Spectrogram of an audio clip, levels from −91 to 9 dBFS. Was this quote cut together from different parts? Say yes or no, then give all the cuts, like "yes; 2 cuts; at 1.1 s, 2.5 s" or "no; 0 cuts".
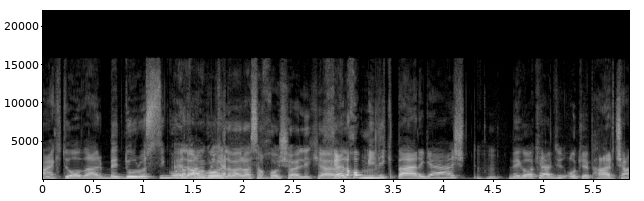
yes; 1 cut; at 1.8 s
